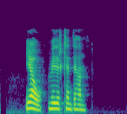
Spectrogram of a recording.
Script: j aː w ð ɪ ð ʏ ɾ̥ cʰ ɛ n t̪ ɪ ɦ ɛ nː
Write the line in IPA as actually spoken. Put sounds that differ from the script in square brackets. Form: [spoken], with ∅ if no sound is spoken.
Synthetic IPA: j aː w [v] ɪ ð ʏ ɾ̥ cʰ ɛ n t̪ ɪ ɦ [a] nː

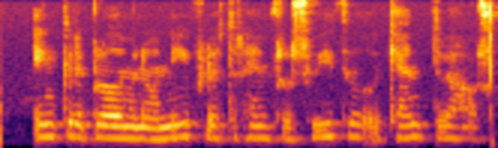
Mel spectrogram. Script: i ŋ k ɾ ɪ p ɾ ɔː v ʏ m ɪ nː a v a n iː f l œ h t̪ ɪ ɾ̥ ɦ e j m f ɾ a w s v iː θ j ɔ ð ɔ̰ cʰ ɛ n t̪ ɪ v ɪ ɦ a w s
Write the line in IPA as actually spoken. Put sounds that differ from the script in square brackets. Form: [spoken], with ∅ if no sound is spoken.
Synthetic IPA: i ŋ k ɾ ɪ p ɾ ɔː [ð] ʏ m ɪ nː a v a n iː f l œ h t̪ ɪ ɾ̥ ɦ e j m f ɾ a w s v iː θ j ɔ ð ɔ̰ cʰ ɛ n t̪ ɪ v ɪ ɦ a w s

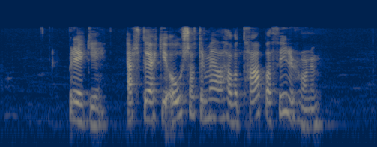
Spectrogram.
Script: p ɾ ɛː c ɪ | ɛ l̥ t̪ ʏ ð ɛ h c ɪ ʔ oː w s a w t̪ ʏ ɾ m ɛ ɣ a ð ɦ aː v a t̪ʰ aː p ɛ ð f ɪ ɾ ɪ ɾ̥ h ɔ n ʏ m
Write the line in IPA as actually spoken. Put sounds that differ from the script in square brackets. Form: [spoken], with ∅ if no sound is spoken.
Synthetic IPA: p ɾ ɛː c ɪ | ɛ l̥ t̪ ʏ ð ɛ h c ɪ ʔ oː w s a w t̪ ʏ ɾ m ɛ [ð] a ð ɦ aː v a t̪ʰ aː p [a] ð f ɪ ɾ ɪ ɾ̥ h ɔ n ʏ m

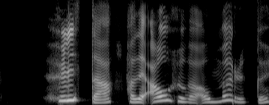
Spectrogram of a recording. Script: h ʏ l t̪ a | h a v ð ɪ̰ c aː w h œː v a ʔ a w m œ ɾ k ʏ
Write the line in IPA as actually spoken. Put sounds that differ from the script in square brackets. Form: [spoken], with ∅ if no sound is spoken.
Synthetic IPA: h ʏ l t̪ a | h a v ð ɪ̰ [ʔ] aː w h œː [ɣ] a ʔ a w m œ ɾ k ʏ

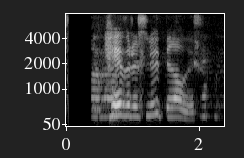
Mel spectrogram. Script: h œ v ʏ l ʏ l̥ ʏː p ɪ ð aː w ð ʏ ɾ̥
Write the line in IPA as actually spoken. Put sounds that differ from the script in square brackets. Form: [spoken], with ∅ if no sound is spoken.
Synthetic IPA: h [ɛ] v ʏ [ɾ] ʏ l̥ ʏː p ɪ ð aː w ð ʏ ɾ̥

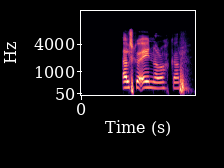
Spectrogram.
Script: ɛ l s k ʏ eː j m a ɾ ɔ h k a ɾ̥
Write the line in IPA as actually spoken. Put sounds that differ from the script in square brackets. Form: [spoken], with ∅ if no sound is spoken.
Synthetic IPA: ɛ l s k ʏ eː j [n] a ɾ ɔ h k a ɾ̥

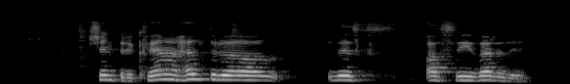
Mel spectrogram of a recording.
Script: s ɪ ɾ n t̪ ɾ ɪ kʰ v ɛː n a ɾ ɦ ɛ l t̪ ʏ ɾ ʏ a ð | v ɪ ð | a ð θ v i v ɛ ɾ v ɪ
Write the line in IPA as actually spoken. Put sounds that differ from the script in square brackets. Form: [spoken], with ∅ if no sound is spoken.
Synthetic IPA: s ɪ [∅] n t̪ ɾ ɪ kʰ v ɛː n a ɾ ɦ ɛ l t̪ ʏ ɾ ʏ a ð | v ɪ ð | a ð θ v i v ɛ ɾ [ð] ɪ

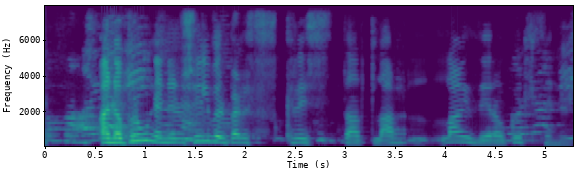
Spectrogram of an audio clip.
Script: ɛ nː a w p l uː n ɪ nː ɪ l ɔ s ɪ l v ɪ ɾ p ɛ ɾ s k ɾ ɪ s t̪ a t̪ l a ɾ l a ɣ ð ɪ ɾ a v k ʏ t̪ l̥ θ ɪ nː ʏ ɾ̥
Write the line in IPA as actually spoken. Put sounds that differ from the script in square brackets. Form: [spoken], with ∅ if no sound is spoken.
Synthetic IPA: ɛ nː a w p [ɾ] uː n ɪ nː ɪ [ɾ] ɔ s ɪ l v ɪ ɾ p ɛ ɾ s [kʰ] ɾ ɪ s t̪ a t̪ l a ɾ l a ɣ ð ɪ ɾ a [w] k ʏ t̪ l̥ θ ɪ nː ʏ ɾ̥

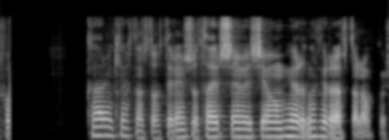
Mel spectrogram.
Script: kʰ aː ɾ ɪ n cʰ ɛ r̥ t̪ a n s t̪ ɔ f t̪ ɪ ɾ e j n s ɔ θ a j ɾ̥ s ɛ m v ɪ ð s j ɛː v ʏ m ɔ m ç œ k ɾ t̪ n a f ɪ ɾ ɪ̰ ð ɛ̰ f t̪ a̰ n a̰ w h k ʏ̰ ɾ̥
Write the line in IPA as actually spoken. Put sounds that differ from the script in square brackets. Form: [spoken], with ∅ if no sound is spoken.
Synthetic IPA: kʰ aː ɾ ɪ n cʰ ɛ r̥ t̪ a n s t̪ ɔ [h] t̪ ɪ ɾ e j n s ɔ θ a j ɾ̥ s ɛ m v ɪ ð s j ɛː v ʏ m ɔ m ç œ [∅] ɾ t̪ n a f ɪ ɾ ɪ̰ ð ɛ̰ f t̪ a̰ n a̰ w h k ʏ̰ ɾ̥

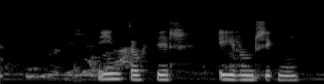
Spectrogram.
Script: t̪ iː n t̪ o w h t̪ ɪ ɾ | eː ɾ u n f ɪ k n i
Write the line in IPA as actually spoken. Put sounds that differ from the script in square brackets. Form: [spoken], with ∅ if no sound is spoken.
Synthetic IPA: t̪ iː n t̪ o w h t̪ ɪ ɾ | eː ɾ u n [s] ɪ k n i

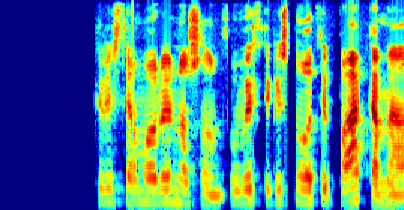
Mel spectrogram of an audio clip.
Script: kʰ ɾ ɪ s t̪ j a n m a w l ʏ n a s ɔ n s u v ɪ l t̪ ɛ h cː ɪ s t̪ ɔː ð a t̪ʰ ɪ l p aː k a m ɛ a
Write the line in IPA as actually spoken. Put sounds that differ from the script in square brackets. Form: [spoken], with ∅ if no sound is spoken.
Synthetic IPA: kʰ ɾ ɪ s t̪ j a n m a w [ɾ] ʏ n a s ɔ n [θ] u v ɪ l t̪ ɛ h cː ɪ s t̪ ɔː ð a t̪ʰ ɪ l p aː k a m ɛ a

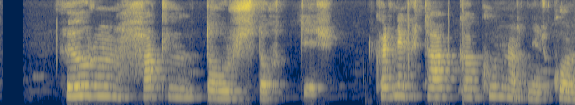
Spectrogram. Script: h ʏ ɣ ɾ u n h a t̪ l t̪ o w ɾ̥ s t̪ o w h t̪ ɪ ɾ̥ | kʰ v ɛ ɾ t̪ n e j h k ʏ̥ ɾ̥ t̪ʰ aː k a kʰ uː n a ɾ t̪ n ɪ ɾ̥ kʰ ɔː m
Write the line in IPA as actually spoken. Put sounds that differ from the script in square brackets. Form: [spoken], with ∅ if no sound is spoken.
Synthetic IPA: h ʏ ɣ ɾ u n h a t̪ l t̪ o w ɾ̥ s t̪ o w h t̪ ɪ ɾ̥ | kʰ v ɛ ɾ t̪ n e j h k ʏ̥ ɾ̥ t̪ʰ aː k a kʰ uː n a ɾ t̪ n ɪ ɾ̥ kʰ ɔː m

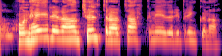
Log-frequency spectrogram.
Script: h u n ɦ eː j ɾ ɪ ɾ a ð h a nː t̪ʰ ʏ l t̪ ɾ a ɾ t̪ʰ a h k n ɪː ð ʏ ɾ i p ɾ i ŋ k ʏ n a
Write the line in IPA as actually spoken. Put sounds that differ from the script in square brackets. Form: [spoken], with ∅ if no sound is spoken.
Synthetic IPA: h u n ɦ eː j ɾ ɪ ɾ a ð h a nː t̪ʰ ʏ l t̪ ɾ a ɾ t̪ʰ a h k n ɪː ð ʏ ɾ i p ɾ i ŋ k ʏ n a

